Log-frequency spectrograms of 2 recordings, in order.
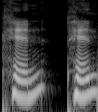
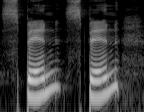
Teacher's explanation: with the word pin pin there's tons of air coming over with the word spin spin there is air coming out but a tiny bit less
